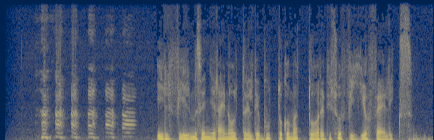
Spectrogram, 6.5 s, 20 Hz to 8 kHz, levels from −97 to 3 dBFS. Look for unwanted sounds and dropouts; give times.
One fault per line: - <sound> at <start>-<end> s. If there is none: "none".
- laugh at 0.5-2.1 s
